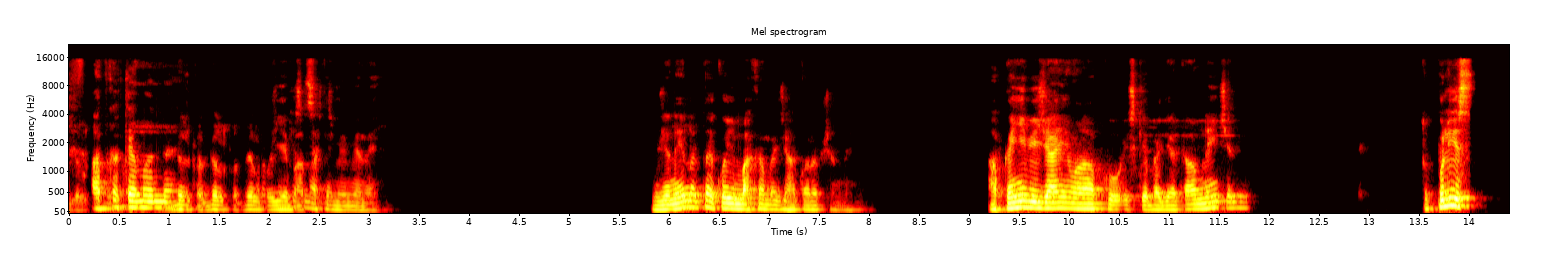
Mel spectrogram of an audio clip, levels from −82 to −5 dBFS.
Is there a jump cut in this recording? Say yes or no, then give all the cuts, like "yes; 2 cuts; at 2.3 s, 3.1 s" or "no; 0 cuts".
yes; 1 cut; at 2.6 s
